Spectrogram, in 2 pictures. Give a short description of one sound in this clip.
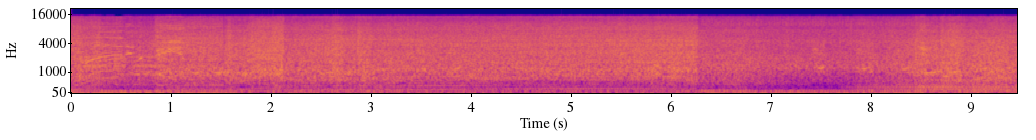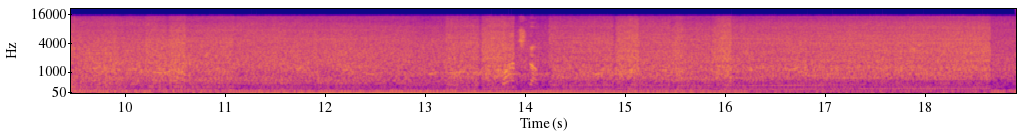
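A car engine hums steadily as a car drives along.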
